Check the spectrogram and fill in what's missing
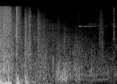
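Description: A burst of Hemlock rifle fire in the Apex Legends video game, a few quick booming shots at the start followed by a fading echoing tail, loud and close.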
